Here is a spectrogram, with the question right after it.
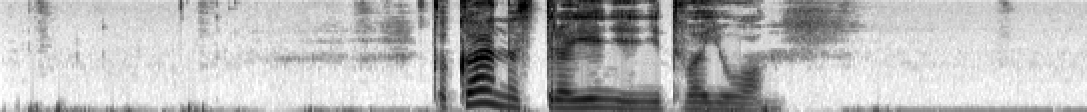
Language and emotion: Russian, sad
